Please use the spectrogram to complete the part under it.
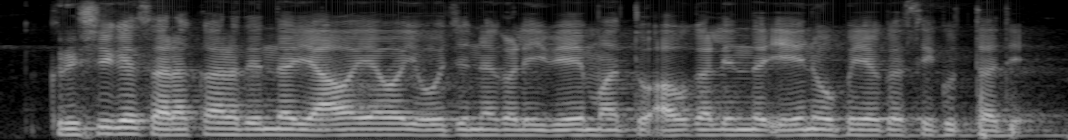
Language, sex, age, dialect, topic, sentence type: Kannada, male, 18-24, Coastal/Dakshin, agriculture, question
